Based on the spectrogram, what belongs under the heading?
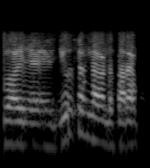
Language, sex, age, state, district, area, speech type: Malayalam, male, 45-60, Kerala, Alappuzha, rural, conversation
